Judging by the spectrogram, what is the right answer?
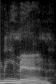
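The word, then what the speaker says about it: Lehman: It's like it's me Ari Leman. It rhymes with demon.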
